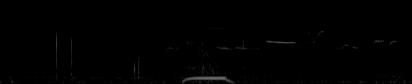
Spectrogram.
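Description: Near silence outdoors with faint birds chirping a few times in the middle, a few faint clicks early on, and one brief low hum lasting under half a second about two seconds in.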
